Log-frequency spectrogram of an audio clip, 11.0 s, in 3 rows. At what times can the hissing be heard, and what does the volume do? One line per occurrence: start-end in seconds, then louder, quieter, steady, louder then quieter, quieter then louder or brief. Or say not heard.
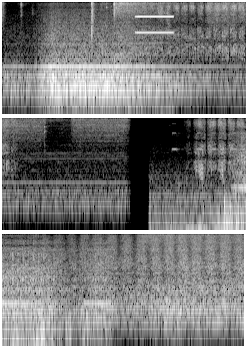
0.0-5.6 quieter
9.3-10.9 brief.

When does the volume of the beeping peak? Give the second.
2 s.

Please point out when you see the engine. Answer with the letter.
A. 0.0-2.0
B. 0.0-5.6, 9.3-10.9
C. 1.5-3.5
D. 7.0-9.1
D.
